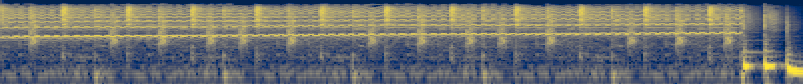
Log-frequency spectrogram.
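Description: Techno DJ mix in a breakdown: a high synth tone climbs slowly in pitch over steady hi-hat ticks, with no kick drum or bass. Near the end the rising tone cuts off and a few short low hits sound, leading into the drop.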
